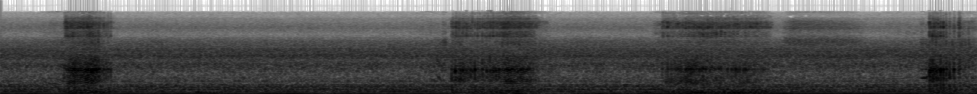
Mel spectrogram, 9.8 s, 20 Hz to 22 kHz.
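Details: Snoring during sleep: irregular, moderately loud snorting snores, about 14 a minute, over a steady low background hum.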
